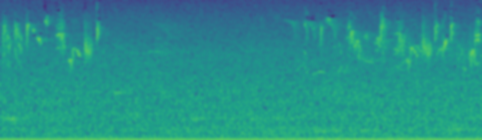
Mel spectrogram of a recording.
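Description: Small birds chirping in quick clusters of short, high, sliding calls: one burst at the start and a busier one from about three seconds in, over a steady background hiss.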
